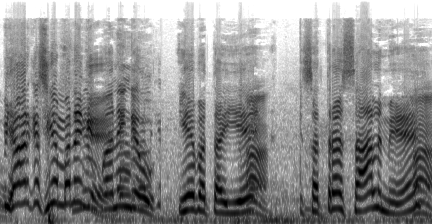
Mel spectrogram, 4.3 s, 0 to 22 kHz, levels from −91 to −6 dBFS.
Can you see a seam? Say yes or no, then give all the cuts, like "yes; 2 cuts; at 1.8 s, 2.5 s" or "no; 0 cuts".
yes; 2 cuts; at 1.6 s, 3.0 s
